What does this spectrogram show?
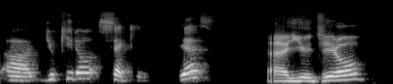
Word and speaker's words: Yujiro: But in Spanish, people say Yujiro. So whichever you prefer. Oh, but I like to say, how do you say Yujiro? Yeah, Yujiro is a Spanish, right? Spanish version, because J is a Jota, so that's why Yujiro.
